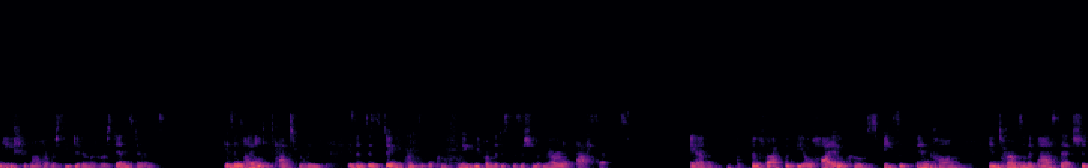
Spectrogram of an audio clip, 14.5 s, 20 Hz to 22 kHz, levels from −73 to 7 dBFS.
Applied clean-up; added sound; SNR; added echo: neural mask model DeepFilterNet 3.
